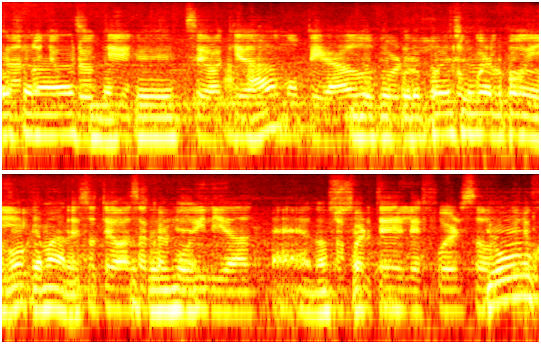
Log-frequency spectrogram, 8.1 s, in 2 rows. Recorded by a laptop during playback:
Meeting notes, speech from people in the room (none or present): none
